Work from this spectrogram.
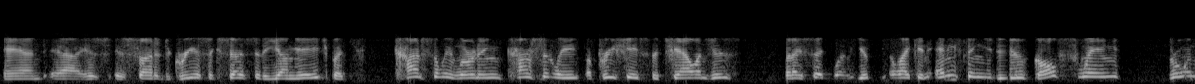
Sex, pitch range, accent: male, 150-185 Hz, American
